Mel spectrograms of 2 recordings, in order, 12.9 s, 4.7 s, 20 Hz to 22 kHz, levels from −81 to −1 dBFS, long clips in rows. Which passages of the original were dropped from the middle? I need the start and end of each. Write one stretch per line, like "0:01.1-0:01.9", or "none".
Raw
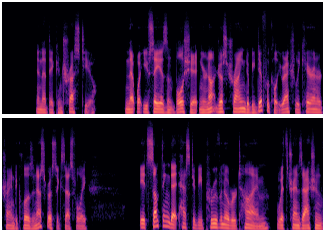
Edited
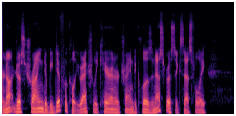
none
